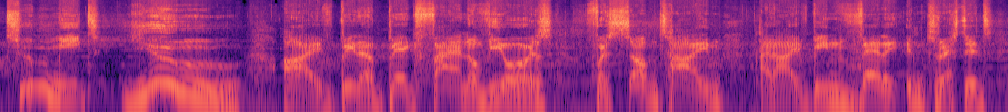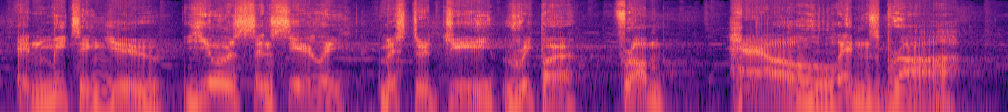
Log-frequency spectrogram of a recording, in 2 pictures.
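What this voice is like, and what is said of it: Grim Reaper voice, sounding like Santa. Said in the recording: “that was meant to be my impression of the Grim Reaper. Sounded more like Santa Claus”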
